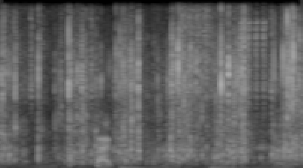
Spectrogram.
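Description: Hands squeezing and crinkling a mailer bag to feel the item inside, a dense crackling rustle, over background music.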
